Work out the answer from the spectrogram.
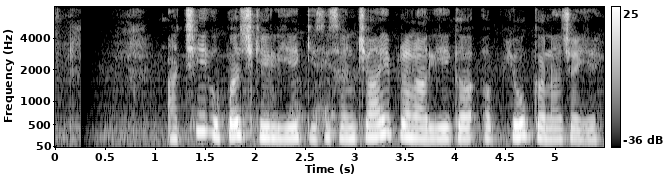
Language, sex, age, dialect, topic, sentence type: Hindi, female, 25-30, Marwari Dhudhari, agriculture, question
